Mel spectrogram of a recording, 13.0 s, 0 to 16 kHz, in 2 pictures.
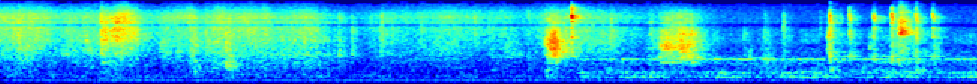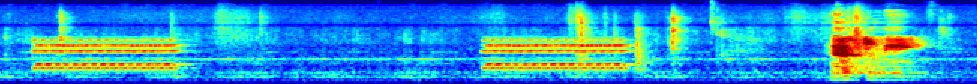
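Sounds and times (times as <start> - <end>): telephone ringing tone: 6.7 - 7.8, 9.7 - 10.9.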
